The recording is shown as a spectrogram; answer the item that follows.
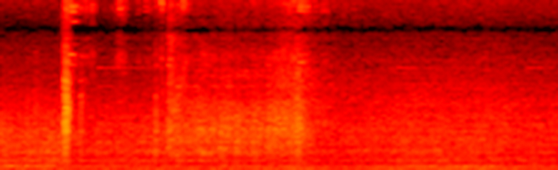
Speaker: Got a nice little idle flare. Let this thing run a little bit and we'll probably take it for a drive.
